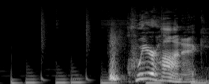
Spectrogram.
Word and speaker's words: Caorthannach: Caorthannach, yes, that's really how it's pronounced, has gotta be one of the scariest creatures in Celtic folklore, which makes her obscurity all the more tragic.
